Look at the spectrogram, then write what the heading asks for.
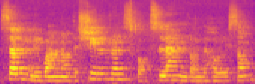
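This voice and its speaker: A woman's voice: lowish voice, moderate pace, very echoey, recorded from a distance, a little hiss or hum, rough recording. A woman, a teacher reading a prepared presentation steadily with frequent fillers. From Sweden. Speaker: teacher presenting a school project.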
